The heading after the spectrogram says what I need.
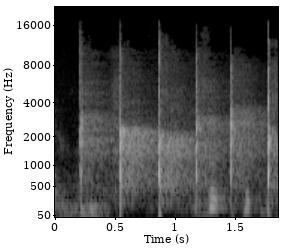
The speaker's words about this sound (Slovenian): In kdo bo ploskal, če ne bomo mi?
